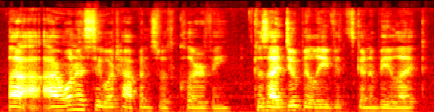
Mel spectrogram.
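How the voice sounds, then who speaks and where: Creaky-voiced game streamer thinking aloud. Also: medium pitch. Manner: musing, halting, thinking aloud. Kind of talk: casual live game stream commentary.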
